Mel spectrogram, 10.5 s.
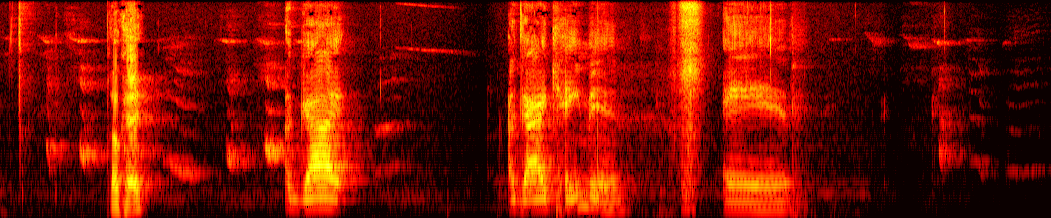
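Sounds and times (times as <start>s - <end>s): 
dog whimpering: 0.2s - 4.8s, 8.2s - 10.5s
speech: 1.1s - 1.6s, 2.8s - 3.5s, 5.1s - 8.1s
quiet hiss: 5.1s - 9.1s.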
